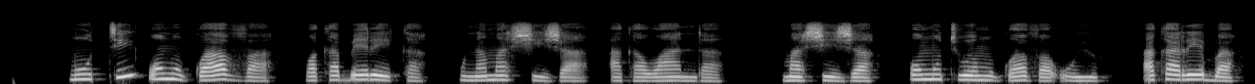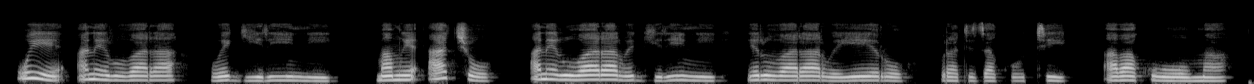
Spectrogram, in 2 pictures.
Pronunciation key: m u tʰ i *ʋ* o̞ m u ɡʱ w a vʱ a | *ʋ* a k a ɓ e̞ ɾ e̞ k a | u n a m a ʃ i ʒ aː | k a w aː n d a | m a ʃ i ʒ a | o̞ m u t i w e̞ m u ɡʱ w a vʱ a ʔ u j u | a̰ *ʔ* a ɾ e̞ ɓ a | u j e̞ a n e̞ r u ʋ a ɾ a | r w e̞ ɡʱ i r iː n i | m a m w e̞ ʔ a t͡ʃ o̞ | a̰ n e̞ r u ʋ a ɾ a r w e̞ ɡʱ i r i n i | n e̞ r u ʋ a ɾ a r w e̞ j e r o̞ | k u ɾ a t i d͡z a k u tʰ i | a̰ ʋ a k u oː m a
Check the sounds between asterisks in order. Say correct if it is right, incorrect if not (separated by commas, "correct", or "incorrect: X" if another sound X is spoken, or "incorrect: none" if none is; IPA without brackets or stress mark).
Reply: incorrect: w, incorrect: w, incorrect: k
